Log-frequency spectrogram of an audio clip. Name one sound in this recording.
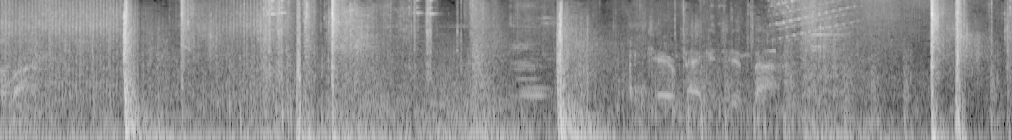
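Rifle shots crack sharply, a few times.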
